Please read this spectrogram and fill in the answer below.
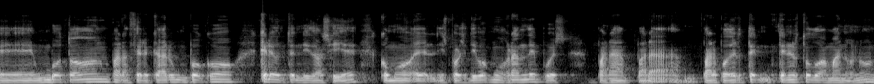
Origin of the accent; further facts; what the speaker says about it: Bilbao, Basque Country, Spain; Yo, como soy de Bilbao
